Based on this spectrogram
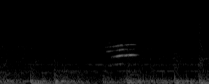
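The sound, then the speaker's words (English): A single short cat meow rises briefly over a steady, low background rumble, fairly soft and lasting only a fraction of a second, with no one talking. “The cat?”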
